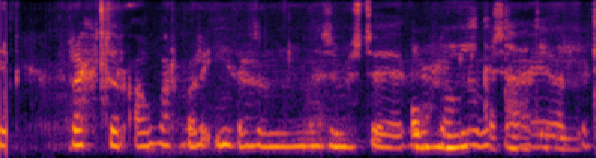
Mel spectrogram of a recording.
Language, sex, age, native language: Icelandic, female, 12, Icelandic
